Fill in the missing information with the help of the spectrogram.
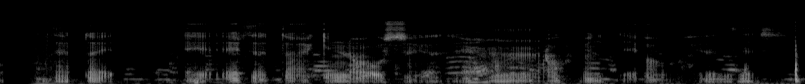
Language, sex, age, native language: Icelandic, male, 14, Icelandic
